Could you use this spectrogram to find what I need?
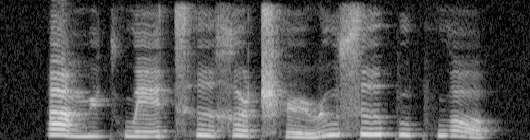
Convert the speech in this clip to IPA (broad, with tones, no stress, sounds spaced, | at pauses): ä˥˩ m y˧˥ t̪ʰ w e˧˥ ɪ̯ t͡sʰ ɹ̩˥˧ x ɤ˥˩ ʈ͡ʂʰ ɻ̩˨˩ ɻ u˥ s ɹ̩˥ p u˥ pʰ w ɔ˥˩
